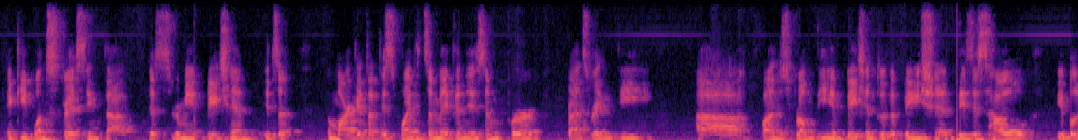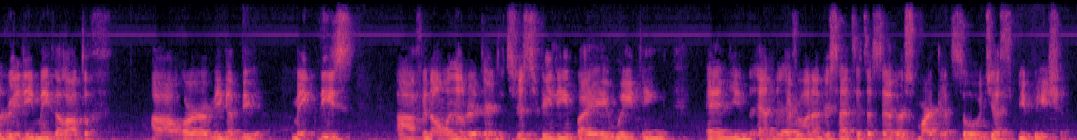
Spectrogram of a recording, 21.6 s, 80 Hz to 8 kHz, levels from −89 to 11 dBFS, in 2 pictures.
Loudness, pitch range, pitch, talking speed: -25 LUFS, 120-135 Hz, 130 Hz, 185 wpm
